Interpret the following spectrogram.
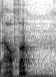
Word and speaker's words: alpha: So alpha will be pronounced a as in father.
